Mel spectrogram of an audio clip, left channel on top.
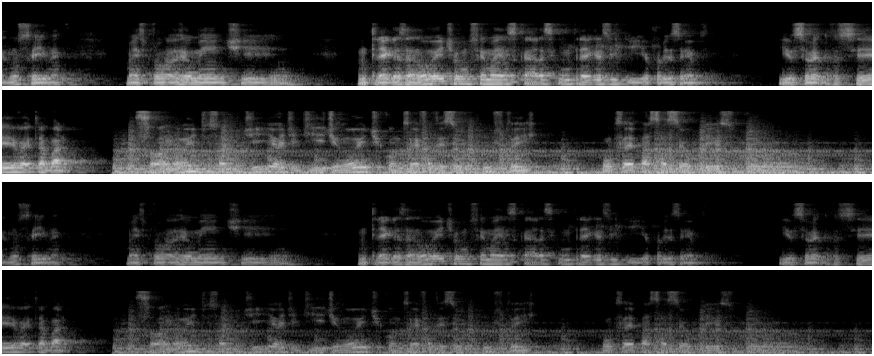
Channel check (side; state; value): right; quieter; 11.1 dB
